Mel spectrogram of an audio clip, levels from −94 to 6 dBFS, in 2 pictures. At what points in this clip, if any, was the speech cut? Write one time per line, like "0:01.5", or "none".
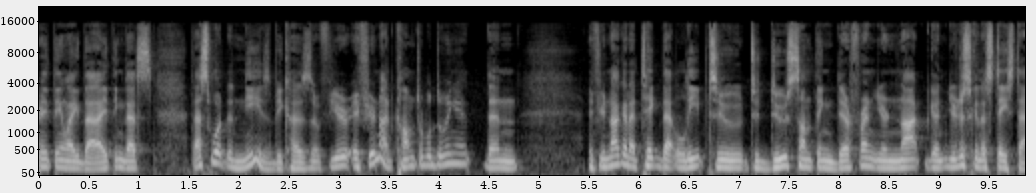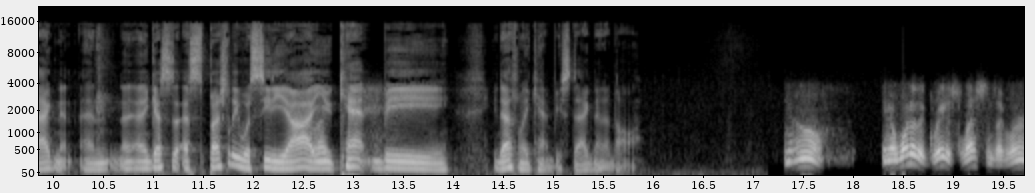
none

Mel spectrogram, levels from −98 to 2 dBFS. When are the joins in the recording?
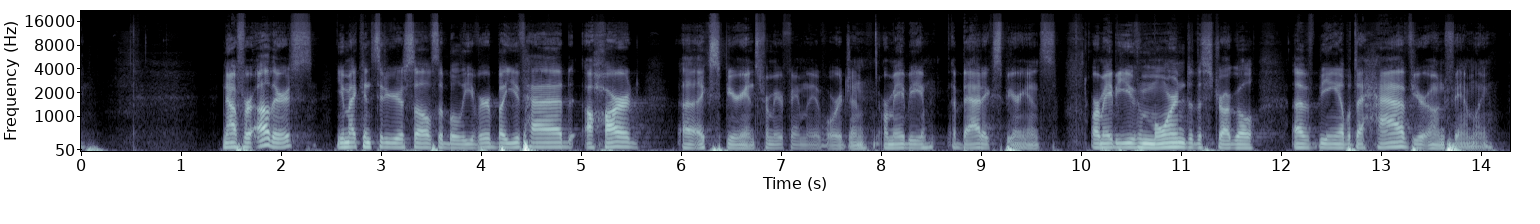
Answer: none

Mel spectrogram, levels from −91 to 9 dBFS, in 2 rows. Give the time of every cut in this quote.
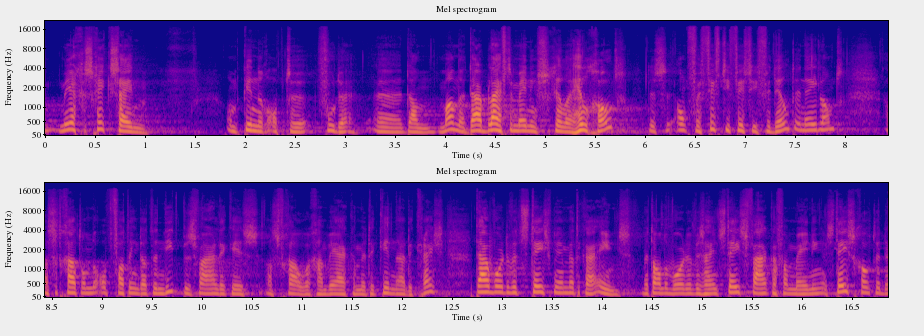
none

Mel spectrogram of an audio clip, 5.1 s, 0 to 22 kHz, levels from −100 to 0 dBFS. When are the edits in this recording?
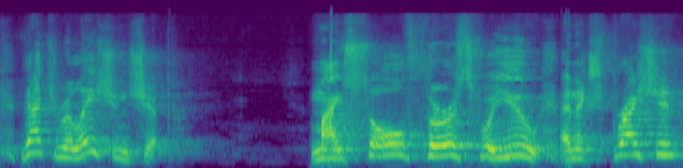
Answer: none

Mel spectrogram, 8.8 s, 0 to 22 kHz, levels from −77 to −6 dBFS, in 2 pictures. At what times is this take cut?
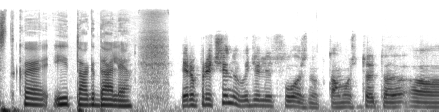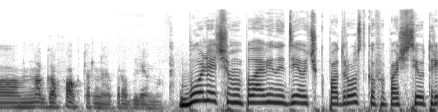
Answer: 0:06.1

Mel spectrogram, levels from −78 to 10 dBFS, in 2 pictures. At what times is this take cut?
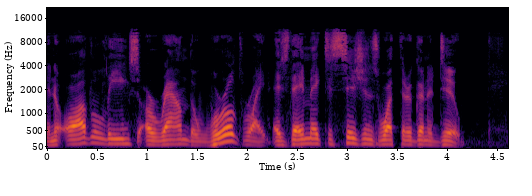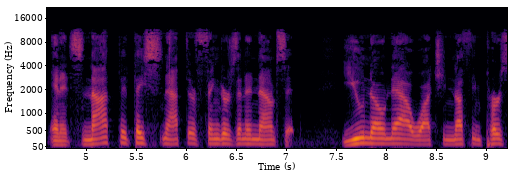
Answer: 0:02.2

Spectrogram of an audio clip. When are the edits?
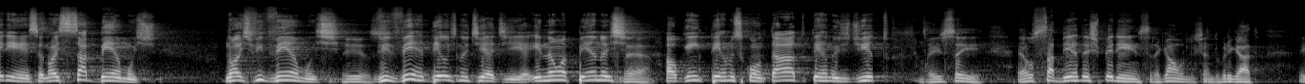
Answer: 0:09.2

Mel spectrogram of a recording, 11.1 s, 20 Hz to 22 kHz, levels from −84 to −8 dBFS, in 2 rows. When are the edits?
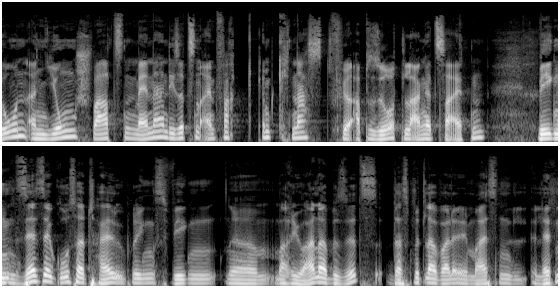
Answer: none

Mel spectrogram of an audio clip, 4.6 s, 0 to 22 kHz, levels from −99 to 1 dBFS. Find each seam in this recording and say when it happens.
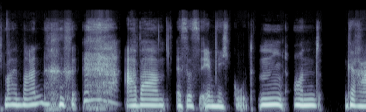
0:03.2

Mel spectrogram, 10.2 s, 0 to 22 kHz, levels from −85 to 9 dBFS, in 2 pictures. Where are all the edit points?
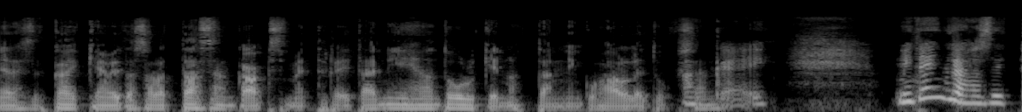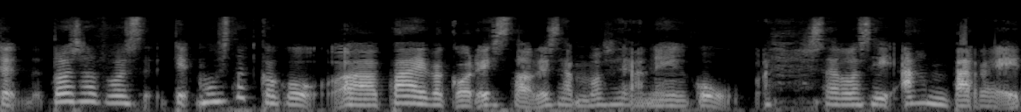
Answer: none

